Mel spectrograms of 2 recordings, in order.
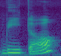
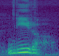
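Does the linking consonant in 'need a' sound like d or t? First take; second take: d; t. First: The d links smoothly into the following vowel. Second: The linking d is weakened toward a t. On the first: "need 다음에 어니까 연음하면서" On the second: "D 사운드는 T 사운드와 사촌이니까 한 번 더 약화할게요"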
